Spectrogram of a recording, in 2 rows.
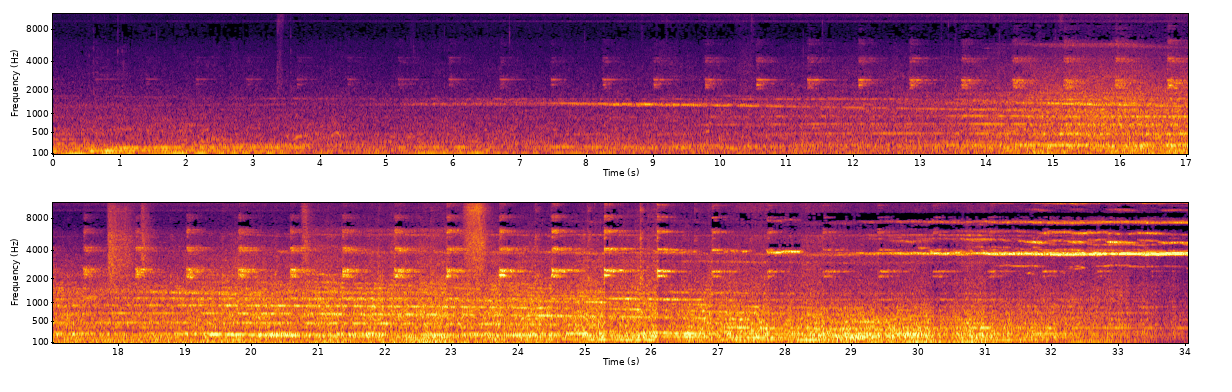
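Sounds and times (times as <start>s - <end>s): locomotive bell ringing: 3.8s - 34.0s
wheel and brake squeal: 27.2s - 34.0s.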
